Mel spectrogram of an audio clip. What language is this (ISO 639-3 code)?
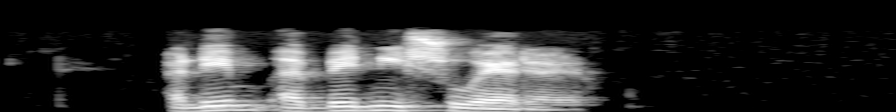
cat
